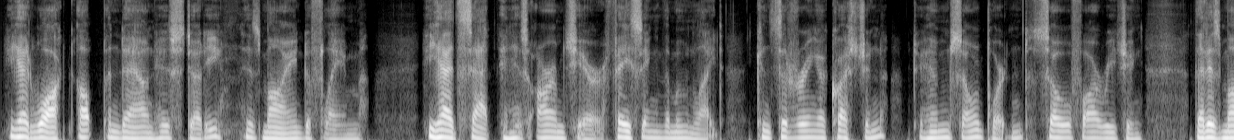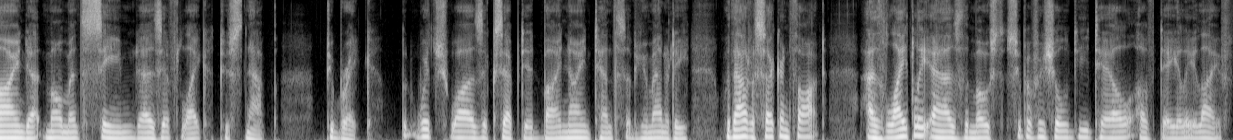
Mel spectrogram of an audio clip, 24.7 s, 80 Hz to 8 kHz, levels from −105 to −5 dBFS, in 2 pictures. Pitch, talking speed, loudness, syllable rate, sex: 130 Hz, 165 wpm, -19 LUFS, 4.5 syllables/s, male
